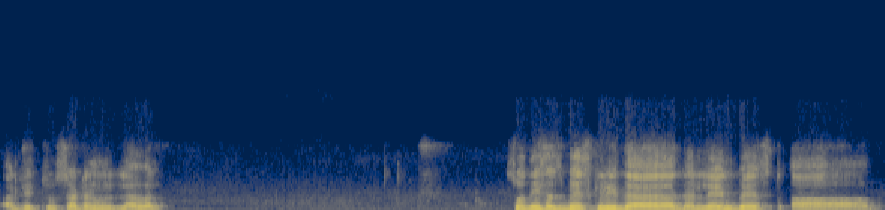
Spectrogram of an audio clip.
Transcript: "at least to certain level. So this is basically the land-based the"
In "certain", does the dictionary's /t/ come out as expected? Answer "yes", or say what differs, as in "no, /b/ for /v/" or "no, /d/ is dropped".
yes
